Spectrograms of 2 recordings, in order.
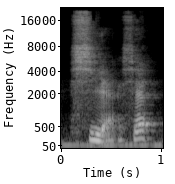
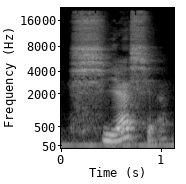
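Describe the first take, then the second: First: The second syllable is a short neutral tone. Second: The second syllable is a reduced third tone. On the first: The speaker calls it wrong. "using the fifth tone" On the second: The speaker calls it right. "stressing the first one and de-stressing the second one regularly"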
